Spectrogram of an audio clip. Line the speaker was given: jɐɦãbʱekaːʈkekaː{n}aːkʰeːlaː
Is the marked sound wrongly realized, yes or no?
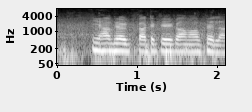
yes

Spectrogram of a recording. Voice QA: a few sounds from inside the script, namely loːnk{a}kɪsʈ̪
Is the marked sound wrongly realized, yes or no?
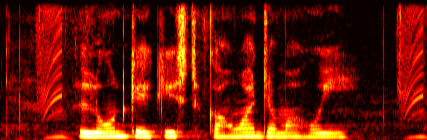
yes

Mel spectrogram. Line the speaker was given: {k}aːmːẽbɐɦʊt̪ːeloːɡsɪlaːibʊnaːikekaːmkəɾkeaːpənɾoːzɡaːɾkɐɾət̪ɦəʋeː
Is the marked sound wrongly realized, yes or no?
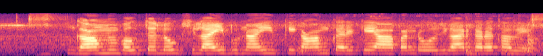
yes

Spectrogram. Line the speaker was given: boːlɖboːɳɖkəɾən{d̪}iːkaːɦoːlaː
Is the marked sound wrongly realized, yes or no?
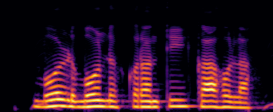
yes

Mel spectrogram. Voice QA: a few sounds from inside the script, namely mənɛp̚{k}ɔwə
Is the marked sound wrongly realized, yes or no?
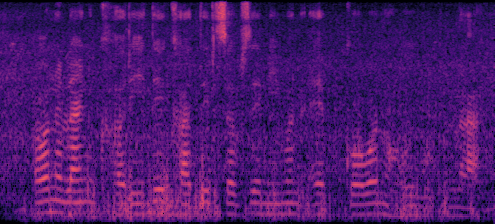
no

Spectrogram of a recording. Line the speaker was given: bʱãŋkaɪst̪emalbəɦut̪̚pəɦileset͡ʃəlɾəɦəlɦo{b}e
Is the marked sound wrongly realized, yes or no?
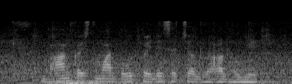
yes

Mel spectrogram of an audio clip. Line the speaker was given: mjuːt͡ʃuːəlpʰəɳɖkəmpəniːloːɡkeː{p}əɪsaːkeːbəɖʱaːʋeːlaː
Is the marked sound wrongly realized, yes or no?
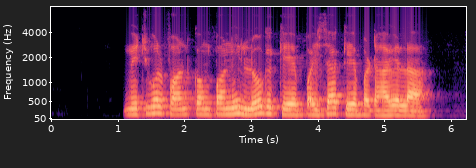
no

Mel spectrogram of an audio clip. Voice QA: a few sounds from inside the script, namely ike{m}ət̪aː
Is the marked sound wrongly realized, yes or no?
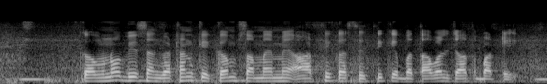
yes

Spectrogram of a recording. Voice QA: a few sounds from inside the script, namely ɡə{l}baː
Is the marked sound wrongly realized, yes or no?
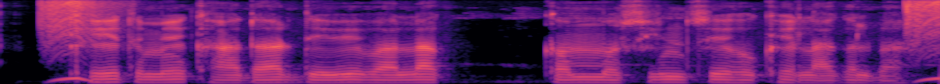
no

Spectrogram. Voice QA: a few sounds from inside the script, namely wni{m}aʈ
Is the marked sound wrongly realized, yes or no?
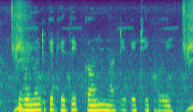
no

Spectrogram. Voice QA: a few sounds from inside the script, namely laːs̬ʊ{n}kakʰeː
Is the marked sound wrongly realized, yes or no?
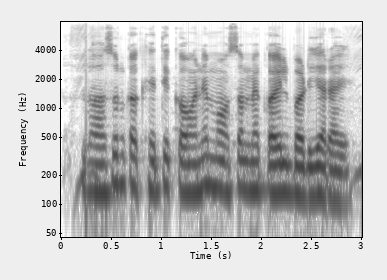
no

